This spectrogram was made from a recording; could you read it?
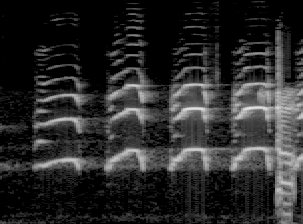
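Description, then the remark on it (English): Seagulls call four times in a row, loud, each a drawn-out nasal wail in an even rhythm, ending with a brief sharp knock. Nobody speaks. “Or honestly, if we played some seagull sounds right now, would that freak you out?”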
